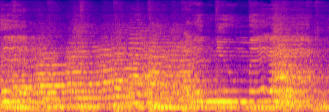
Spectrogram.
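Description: Jazz big band playing live, with saxophones, trumpets and trombones, behind a female singer.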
